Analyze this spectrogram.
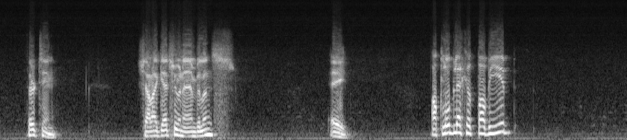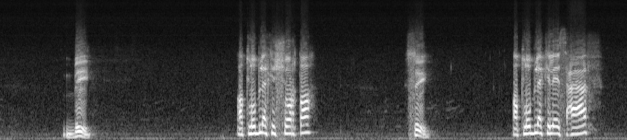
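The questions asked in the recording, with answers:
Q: Shall I get you an ambulance?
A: C: أطلب لك الإسعاف.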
